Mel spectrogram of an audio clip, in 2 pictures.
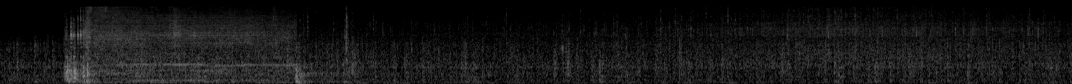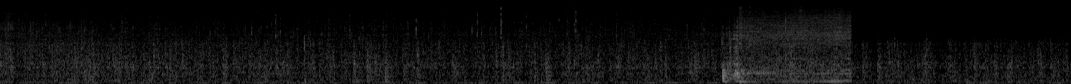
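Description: Steady heavy rain falling on a minivan, heard from inside the cabin as an even hiss. Two short louder stretches with a steady hum in them come about a second in and near the end.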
